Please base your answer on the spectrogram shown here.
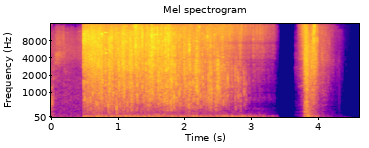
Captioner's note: stone cracking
